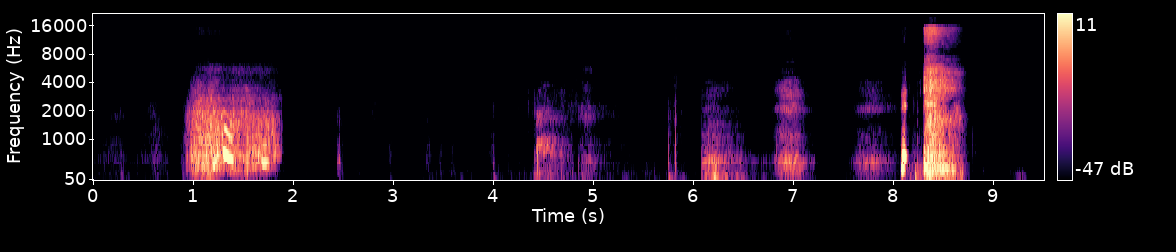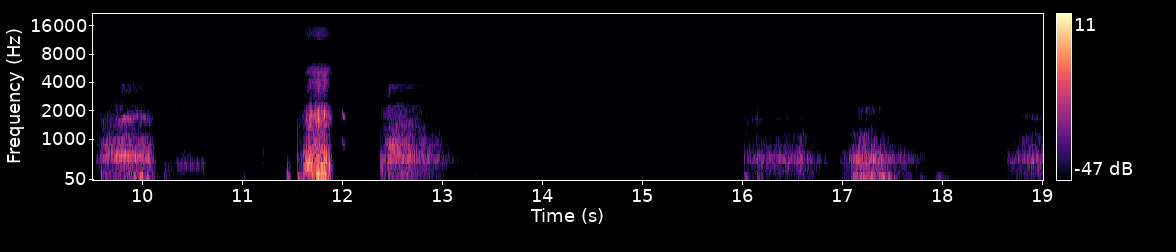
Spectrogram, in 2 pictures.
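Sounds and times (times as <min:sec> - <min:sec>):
woman sneezing loudly: 0:01.0 - 0:01.9, 0:08.1 - 0:08.8.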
